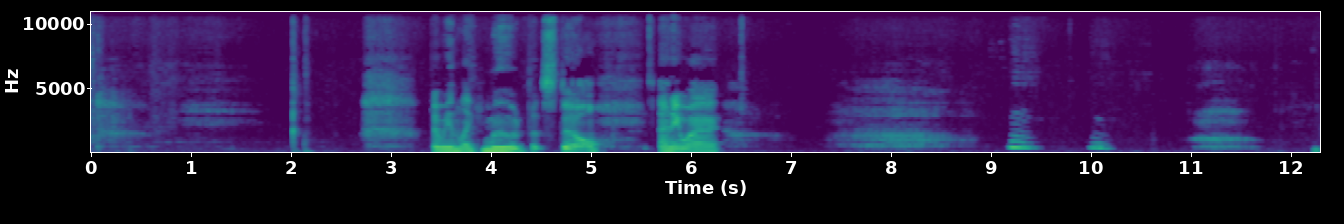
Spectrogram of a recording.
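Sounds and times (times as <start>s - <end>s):
speech: 3.4s - 6.4s
yawn: 11.0s - 11.7s.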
